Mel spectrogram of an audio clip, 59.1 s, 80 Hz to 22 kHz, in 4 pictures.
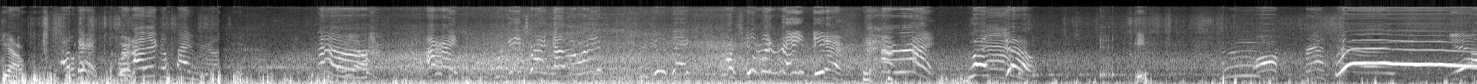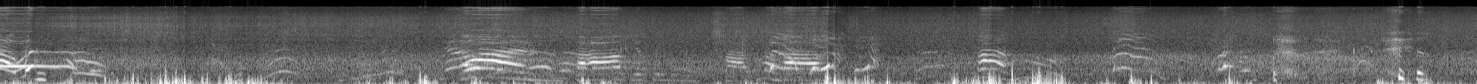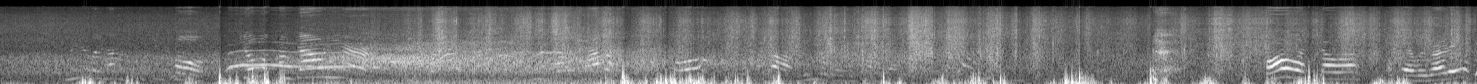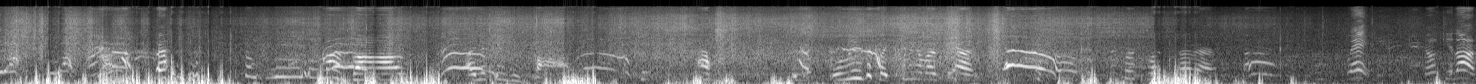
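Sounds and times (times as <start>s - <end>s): plastic sled dragged over leaves: 0.0s - 59.0s
children shouting and squealing: 0.7s - 10.5s, 12.1s - 16.1s, 16.8s - 20.8s, 22.4s - 28.6s, 30.5s - 57.3s
dry leaves rustling and crunching: 10.4s - 14.8s, 32.4s - 56.8s.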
